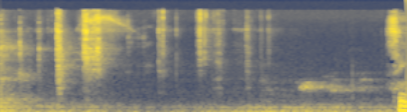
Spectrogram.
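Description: A few faint, sharp clicks and light handling sounds, as a tape measure and paper template are handled on a workbench.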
